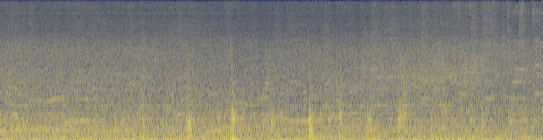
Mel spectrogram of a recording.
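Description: Escalator running: a steady low rumble with a regular clack about every two-thirds of a second, from a few seconds in until near the end.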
